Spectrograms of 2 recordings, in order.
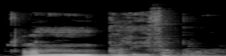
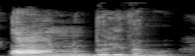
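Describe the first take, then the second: First: Low, soft, under the breath; muttered disbelief. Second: Said in the usual way. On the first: Real, not acted. Activist to listeners, dropping to a disgusted mutter. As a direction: mutter it to yourself, shaking your head.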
